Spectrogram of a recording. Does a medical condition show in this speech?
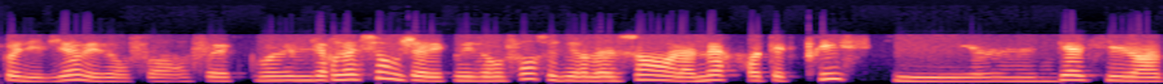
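Yes: Parkinson's disease; left leg dragging, frequent tripping, noticed by sports coach, diagnosed by rheumatologist, confirmed by neurologist; four years since diagnosis, unchanged treatment without side effects, leg dragging gone, Marseille neurologist six-monthly.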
